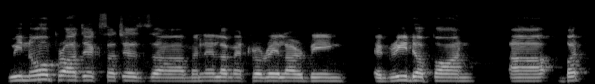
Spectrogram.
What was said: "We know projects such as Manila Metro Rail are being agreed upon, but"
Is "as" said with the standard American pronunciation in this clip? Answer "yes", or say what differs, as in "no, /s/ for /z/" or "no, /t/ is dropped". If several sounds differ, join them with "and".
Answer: yes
